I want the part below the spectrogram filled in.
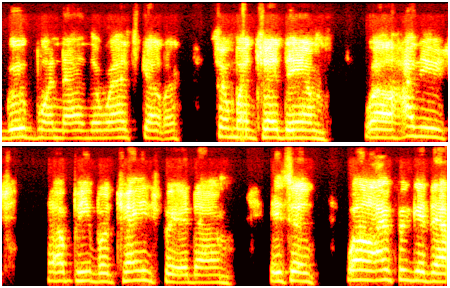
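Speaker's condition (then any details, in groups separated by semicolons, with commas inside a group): ALS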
